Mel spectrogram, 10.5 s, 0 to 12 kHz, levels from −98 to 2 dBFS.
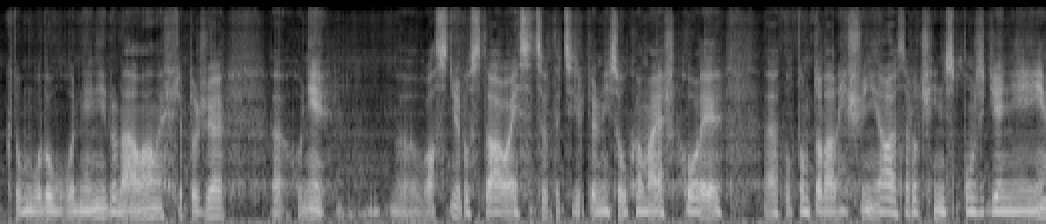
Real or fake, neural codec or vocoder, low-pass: fake; autoencoder, 22.05 kHz, a latent of 192 numbers a frame, VITS, trained on many speakers; 9.9 kHz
